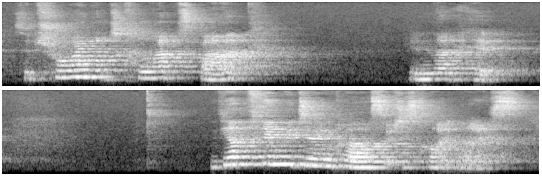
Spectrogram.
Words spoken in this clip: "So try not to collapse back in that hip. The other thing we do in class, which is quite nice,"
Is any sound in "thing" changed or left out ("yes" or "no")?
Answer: no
